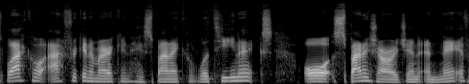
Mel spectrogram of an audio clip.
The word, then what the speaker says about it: Latinx: Pronouncing the X is the name of the, so you get something like Latinx.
